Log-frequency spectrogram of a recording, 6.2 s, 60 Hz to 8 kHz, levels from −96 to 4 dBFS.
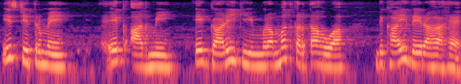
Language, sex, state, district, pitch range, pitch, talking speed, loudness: Hindi, female, Bihar, Samastipur, 165-215 Hz, 185 Hz, 145 wpm, -15 LUFS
